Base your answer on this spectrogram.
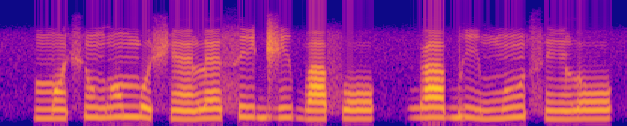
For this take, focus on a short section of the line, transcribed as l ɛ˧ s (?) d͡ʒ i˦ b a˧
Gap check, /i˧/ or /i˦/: i˦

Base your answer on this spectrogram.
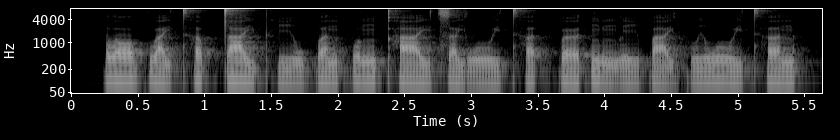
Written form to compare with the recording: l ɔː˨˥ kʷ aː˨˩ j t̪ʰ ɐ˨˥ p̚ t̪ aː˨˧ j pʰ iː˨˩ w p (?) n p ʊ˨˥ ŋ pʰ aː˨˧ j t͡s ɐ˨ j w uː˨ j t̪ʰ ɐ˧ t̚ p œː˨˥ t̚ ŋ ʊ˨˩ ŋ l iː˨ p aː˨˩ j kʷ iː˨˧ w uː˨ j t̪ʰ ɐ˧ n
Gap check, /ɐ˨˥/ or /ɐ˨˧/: ɐ˨˧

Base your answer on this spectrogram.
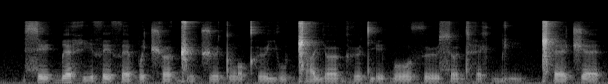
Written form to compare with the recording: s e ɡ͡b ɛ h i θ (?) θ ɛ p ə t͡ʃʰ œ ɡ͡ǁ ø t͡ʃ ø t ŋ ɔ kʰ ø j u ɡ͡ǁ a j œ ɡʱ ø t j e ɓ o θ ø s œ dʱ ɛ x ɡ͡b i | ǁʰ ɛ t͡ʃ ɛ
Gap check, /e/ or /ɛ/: e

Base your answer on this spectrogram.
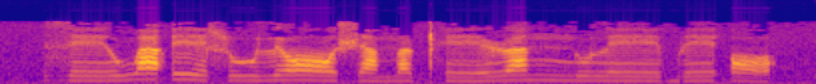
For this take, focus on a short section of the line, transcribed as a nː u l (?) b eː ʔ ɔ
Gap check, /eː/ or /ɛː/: eː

